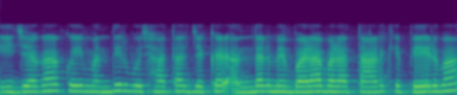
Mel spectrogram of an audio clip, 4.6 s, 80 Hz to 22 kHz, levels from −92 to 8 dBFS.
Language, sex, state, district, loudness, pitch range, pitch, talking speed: Bhojpuri, female, Bihar, Saran, -16 LUFS, 220-235 Hz, 230 Hz, 170 wpm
